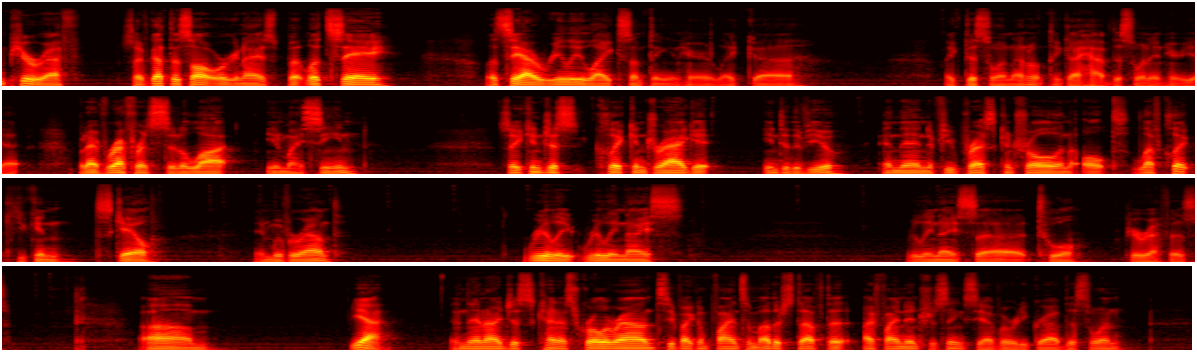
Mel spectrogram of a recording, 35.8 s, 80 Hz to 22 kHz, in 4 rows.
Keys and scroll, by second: 2.1 Tab, 7.6 Tab, 8.0 Tab, 9.6 Tab, 10.8 Tab, 15.8 ctrl+Tab, 16.5 ctrl+Tab, 19.0 alt+Tab, 27.0 Tab.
